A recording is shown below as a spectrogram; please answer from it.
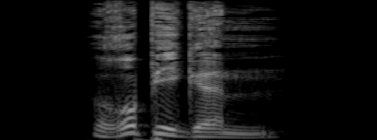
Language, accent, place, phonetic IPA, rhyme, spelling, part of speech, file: German, Germany, Berlin, [ˈʁʊpɪɡəm], -ʊpɪɡəm, ruppigem, adjective, De-ruppigem.ogg
- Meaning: strong dative masculine/neuter singular of ruppig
